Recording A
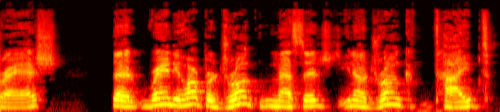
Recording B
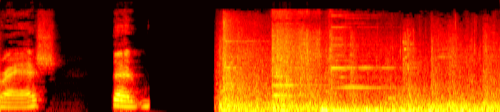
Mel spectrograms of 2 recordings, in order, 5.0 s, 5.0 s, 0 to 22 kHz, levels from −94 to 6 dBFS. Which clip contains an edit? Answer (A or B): A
